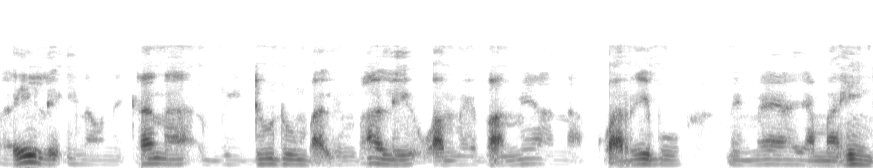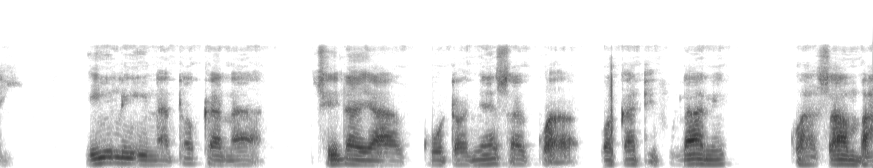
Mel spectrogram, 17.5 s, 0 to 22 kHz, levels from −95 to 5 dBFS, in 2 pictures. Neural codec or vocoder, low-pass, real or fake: codec, 44.1 kHz, 7.8 kbps, Pupu-Codec; 7.2 kHz; fake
